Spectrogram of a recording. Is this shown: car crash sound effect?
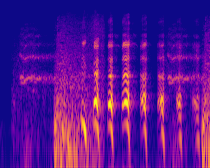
yes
